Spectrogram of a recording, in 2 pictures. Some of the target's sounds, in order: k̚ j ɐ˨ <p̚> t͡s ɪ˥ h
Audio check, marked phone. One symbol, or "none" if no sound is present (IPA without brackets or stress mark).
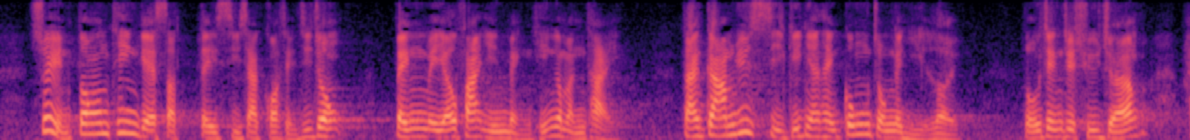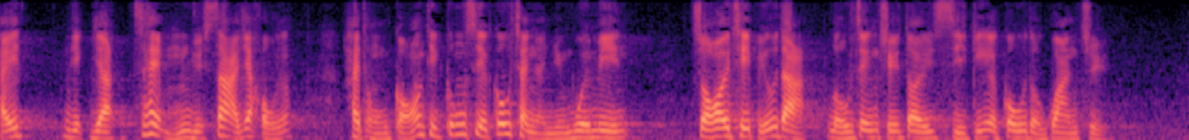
t̚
